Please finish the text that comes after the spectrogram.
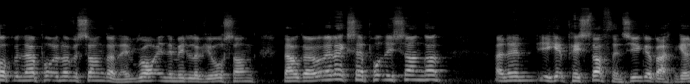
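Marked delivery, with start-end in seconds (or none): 3.2-4.4 higher-pitched mock command to Alexa; a hint of an interrupting guest; lightly imitated party guest. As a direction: mimic someone butting in, pitched up.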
